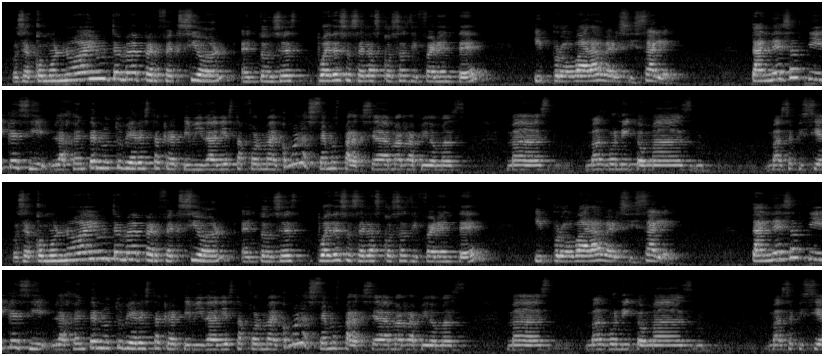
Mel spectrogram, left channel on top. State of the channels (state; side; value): normal; both; correlation 0.55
